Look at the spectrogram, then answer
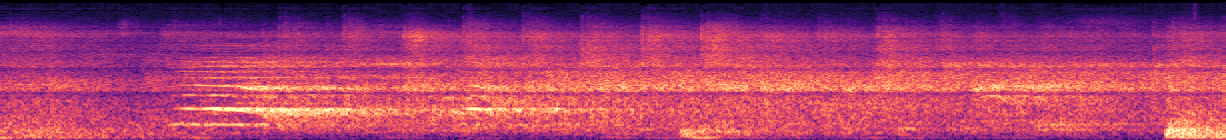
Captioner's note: applause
